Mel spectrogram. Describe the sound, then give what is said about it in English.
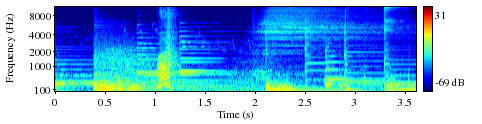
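A big red dog barks several times in loud, deep woofs with short gaps between them, and no one talks over them. “A big dog like that needs a big workout. Does he like to fetch balls? Sure. Woof.”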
